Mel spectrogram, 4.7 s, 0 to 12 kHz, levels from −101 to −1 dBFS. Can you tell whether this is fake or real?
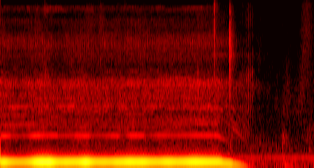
real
